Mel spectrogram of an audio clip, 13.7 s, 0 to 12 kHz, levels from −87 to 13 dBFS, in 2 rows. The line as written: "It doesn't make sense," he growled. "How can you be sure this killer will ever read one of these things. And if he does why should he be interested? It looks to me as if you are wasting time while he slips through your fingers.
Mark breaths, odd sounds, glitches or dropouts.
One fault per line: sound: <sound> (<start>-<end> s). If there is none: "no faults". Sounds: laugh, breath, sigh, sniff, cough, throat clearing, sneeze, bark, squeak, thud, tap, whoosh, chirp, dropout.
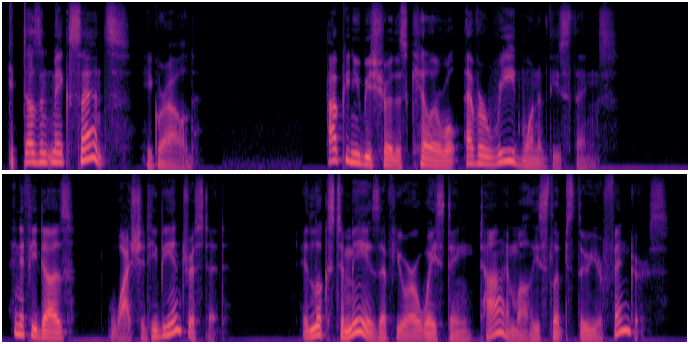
no faults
